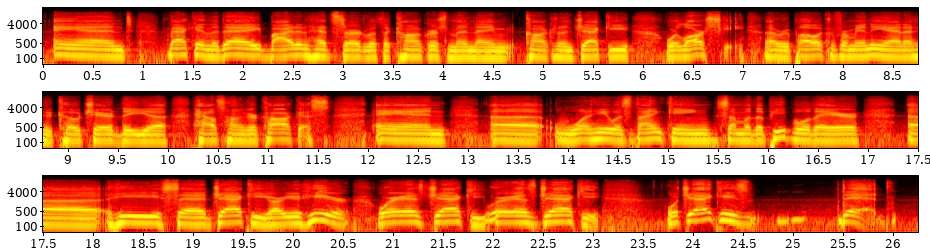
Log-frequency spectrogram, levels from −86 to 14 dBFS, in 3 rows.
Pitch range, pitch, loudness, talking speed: 120-140 Hz, 130 Hz, -17 LUFS, 120 wpm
